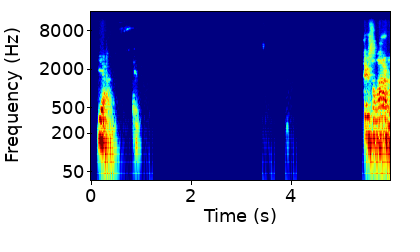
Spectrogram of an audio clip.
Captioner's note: audio drop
